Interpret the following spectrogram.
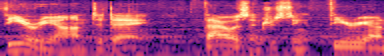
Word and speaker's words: Therion: Oh, I heard it's pronounced Therion today. That was interesting. Therion instead of Tyrion.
